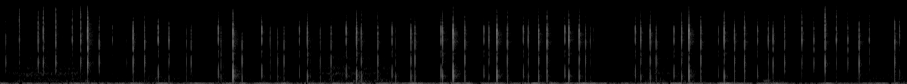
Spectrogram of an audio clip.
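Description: Long nails tap and scratch along the aluminium side edge and buttons of a rose gold iPhone with a glass screen, held edge-on. Dense, rapid, bright clicking ticks come in quick clusters with brief pauses, each tick dry with no ring, over faint scratchy crinkling.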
